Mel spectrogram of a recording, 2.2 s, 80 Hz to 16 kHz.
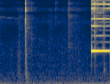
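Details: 2005 Toyota Highlander, no-crank test: one faint click, a steady high beep, starter never turns; starter relay gets no ground via the safety neutral switch, which is suspected, intermittent especially in mornings.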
